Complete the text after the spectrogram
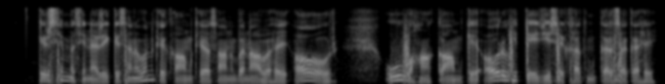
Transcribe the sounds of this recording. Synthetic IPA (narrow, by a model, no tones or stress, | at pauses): kɪɾsimɐsinəːɾikɪsənʋənkekʰaːmkeaːsaːnbənaːwaɦɛʔɔːɾ | uːʋɐɦãkaːmkḛʔɔːɾbʱit̪eːd͡ʒisekʰat̪mkəɾsɐ̰kaɦɛː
